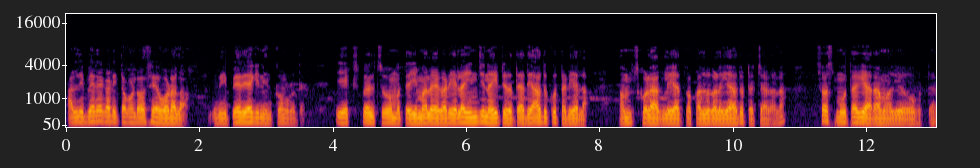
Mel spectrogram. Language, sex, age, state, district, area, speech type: Kannada, male, 30-45, Karnataka, Bangalore Rural, rural, spontaneous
